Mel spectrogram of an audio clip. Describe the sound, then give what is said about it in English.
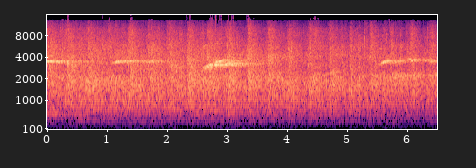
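Steady applause from a Sunday morning church audience welcoming a visiting guest, a continuous even patter of many hands at moderate loudness. “Let's give him a hand, and let's welcome him this morning.”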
